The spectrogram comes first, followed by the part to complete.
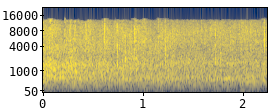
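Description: Audience applause and laughter after a punchline, the noise slowly fading.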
